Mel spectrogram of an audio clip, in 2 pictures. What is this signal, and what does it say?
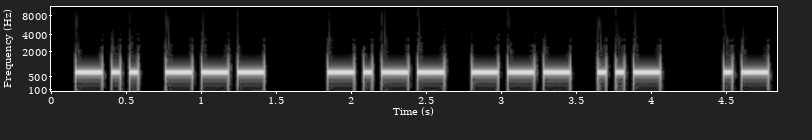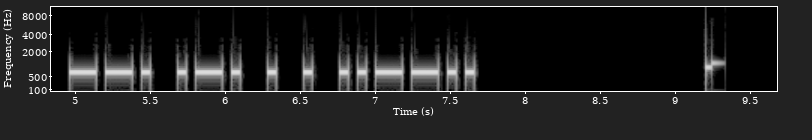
Morse code, heard as a keyed tone, about 20 wpm, 700 Hz. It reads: DO YOU AGREE?
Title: Sentences from Top 1100 Words 20wpm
